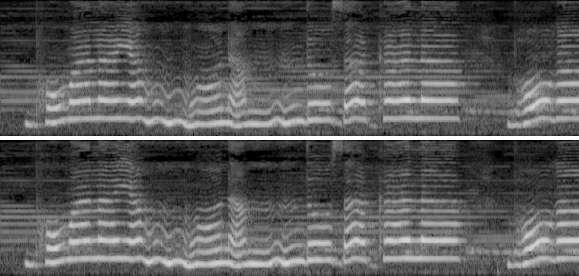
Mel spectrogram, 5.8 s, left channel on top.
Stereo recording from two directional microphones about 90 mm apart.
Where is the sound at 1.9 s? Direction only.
85° right.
